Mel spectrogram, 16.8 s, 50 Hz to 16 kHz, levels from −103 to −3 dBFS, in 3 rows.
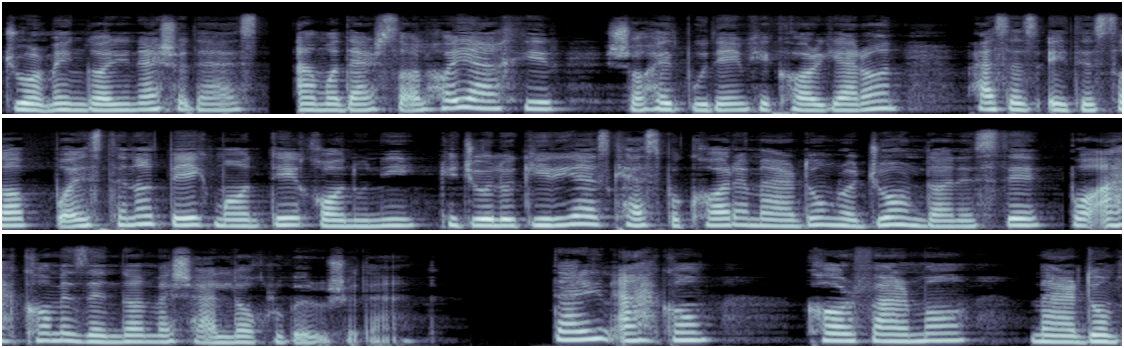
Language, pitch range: Persian, 195-235 Hz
